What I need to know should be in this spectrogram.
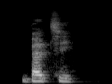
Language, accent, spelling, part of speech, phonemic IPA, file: French, Canada, battit, verb, /ba.ti/, LL-Q150 (fra)-battit.wav
- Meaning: third-person singular past historic of battre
